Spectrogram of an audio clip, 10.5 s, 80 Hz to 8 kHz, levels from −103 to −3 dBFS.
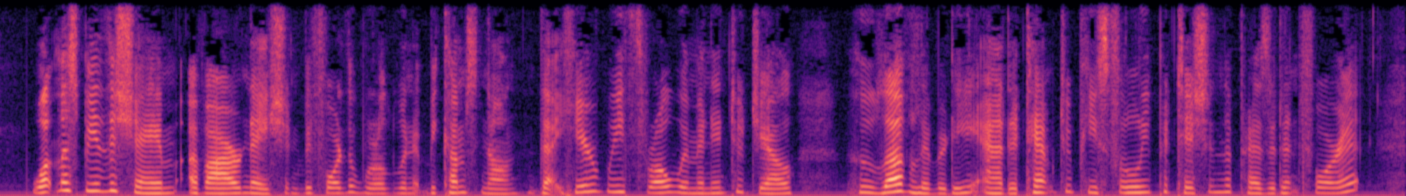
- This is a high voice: Yes, high, 220 Hz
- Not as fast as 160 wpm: No, average, 195 wpm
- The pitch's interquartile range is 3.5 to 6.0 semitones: No, average, 3.0 semitones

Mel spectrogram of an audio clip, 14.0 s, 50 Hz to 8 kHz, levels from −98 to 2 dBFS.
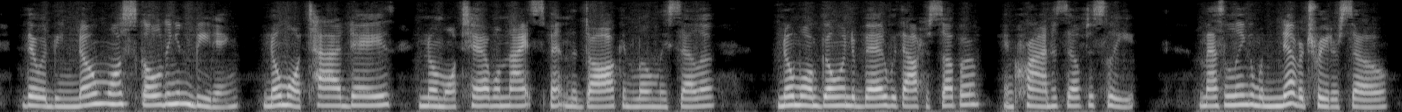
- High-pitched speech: Yes, high, 220 Hz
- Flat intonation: Yes, narrow, 2.2 semitones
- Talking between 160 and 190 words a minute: Yes, average, 185 wpm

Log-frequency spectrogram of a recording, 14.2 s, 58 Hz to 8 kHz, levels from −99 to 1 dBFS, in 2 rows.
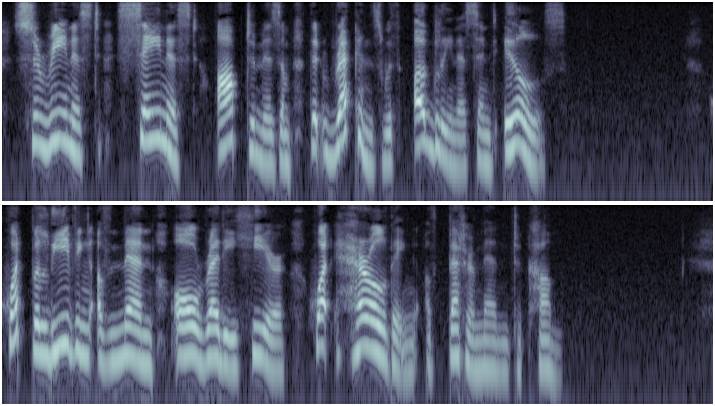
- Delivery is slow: Yes, slow, 95 wpm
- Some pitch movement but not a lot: No, wide, 6.6 semitones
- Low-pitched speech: No, medium, 180 Hz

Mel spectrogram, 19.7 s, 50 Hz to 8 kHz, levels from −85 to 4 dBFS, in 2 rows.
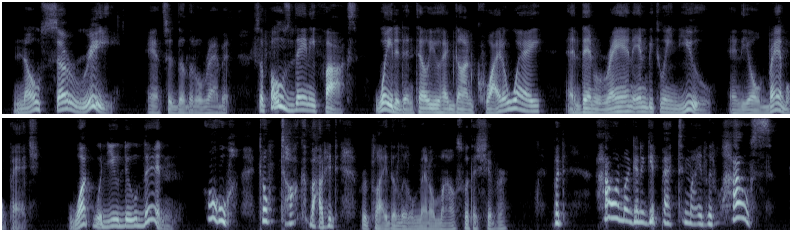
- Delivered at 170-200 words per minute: Yes, average, 175 wpm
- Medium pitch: No, low, 120 Hz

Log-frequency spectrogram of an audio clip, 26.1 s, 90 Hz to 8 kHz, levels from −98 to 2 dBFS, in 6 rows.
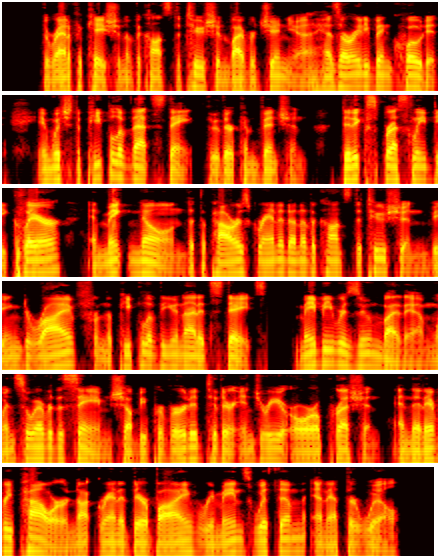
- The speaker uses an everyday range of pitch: Yes, average, 3.7 semitones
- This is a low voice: Yes, very low, 95 Hz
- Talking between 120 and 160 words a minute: No, average, 170 wpm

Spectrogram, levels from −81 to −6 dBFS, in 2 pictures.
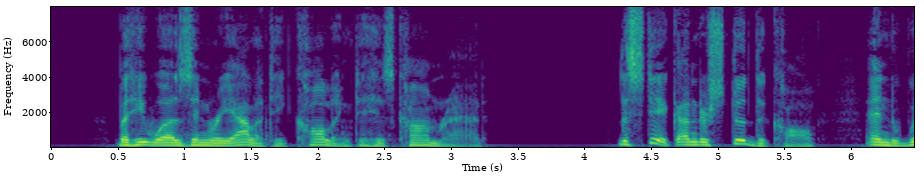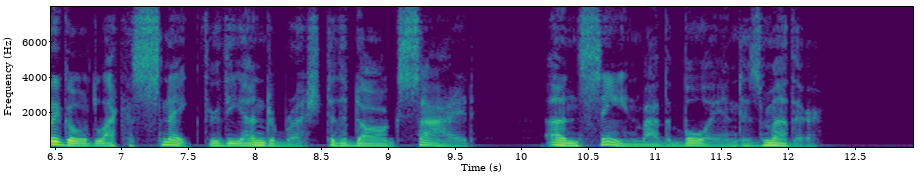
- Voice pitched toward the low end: Yes, low, 120 Hz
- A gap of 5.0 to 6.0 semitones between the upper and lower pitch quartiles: Yes, wide, 5.6 semitones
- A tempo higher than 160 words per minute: No, average, 155 wpm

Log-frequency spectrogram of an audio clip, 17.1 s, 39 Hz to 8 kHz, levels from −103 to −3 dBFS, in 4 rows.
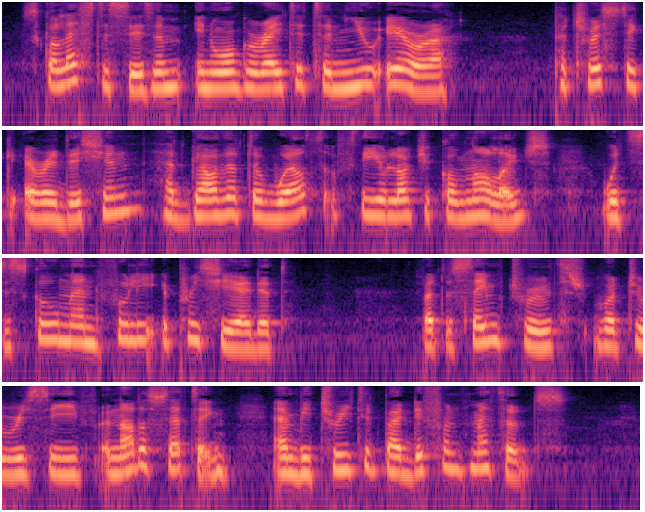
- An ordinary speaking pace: No, slow, 120 wpm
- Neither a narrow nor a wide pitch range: Yes, average, 3.1 semitones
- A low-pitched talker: No, high, 200 Hz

